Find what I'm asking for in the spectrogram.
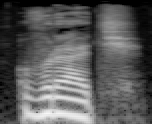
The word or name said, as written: vrats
